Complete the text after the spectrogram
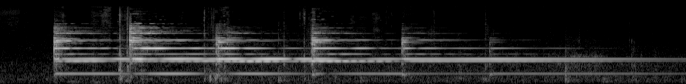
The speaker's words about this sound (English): So, okay, it's Christmas, eh? So we should ring the bell, shouldn't we? Eh? Look at that, there's the bell. Well, let's go and ring it, eh? To end the show. There we go, the bell.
